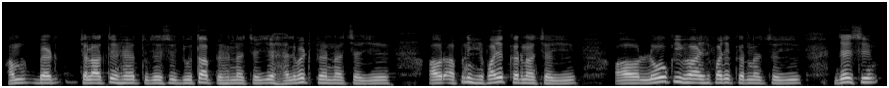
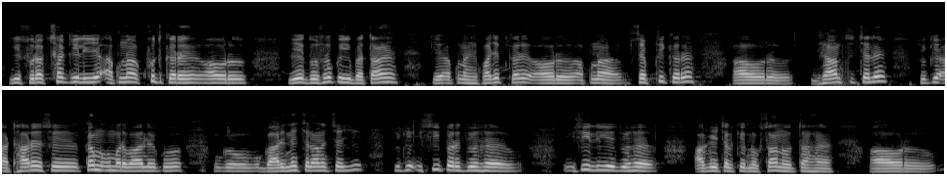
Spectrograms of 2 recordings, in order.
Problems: constant background noise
